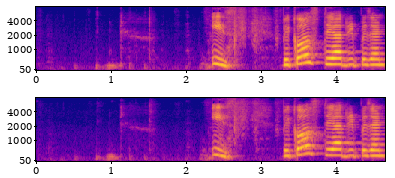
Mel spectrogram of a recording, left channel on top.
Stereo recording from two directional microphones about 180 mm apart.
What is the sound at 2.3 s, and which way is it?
A child's voice, 40° left (ahead or behind).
